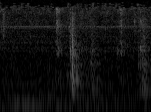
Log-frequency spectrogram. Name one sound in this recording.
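A glass clinks down on a table.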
